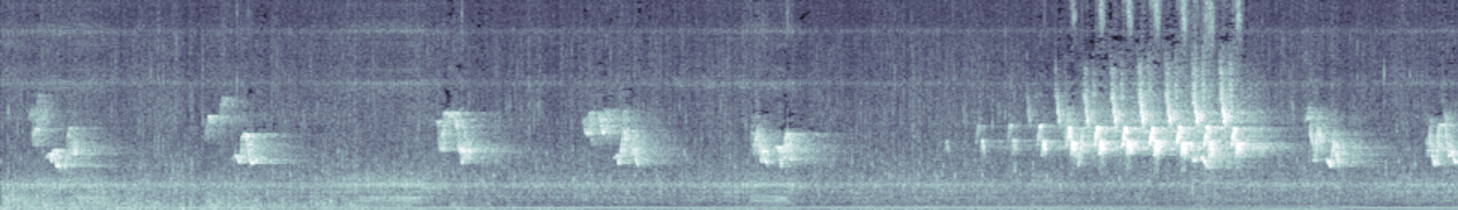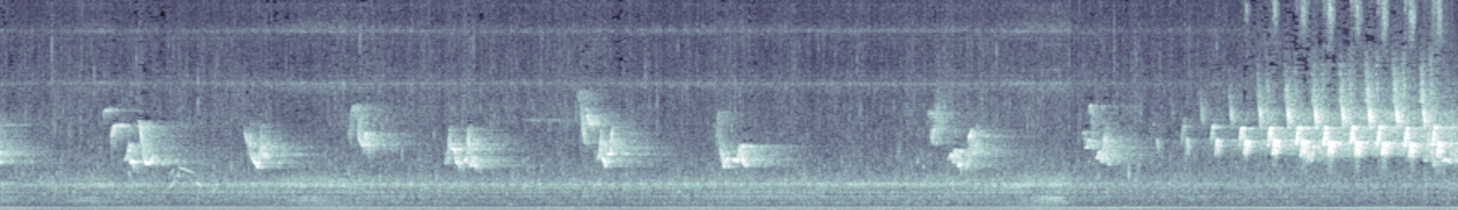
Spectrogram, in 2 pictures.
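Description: Birdsong: short chirps repeating about once a second, broken twice by a longer, louder rapid trill, over a faint low drone that shifts in pitch now and then.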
